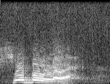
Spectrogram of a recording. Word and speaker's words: Shibboleth: Shibboleth. This is pronounced like an E instead of an I.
